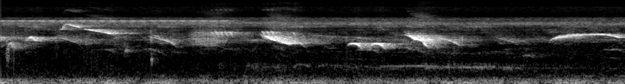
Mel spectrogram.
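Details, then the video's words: Birds singing in a village in the morning, with clear arched whistled notes and brighter chirps in clusters, the loudest notes around the middle, over a low steady hum. "birds sound at morning/ Village birds sound"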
